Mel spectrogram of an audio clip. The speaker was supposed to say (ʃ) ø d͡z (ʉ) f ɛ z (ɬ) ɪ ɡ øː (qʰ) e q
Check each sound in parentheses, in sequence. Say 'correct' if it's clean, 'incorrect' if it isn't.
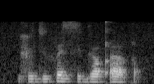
incorrect: ʂ, correct, incorrect: s, incorrect: qʼ

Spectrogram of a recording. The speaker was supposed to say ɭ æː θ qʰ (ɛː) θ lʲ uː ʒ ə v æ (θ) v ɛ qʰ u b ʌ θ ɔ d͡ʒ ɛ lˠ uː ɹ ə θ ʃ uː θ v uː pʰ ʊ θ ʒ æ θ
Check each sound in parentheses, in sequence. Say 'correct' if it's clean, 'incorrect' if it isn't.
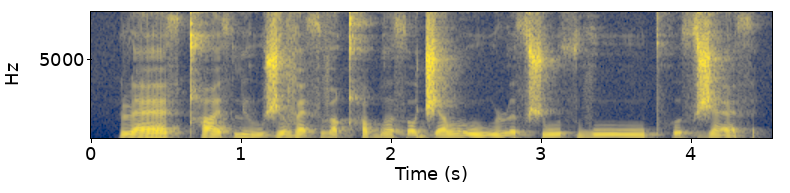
correct, correct

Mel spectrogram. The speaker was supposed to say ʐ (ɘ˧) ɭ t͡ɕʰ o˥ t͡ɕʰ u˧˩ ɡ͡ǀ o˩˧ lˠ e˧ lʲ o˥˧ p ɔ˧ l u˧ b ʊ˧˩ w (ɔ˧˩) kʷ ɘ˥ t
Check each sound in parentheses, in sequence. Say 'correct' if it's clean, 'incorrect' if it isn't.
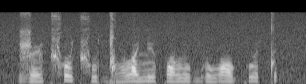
incorrect: ɘ˩˧, correct

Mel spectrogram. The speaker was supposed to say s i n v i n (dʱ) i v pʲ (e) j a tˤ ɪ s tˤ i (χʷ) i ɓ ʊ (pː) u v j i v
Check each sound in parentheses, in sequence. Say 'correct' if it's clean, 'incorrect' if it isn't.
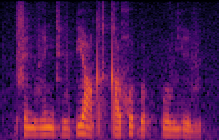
correct, correct, correct, correct

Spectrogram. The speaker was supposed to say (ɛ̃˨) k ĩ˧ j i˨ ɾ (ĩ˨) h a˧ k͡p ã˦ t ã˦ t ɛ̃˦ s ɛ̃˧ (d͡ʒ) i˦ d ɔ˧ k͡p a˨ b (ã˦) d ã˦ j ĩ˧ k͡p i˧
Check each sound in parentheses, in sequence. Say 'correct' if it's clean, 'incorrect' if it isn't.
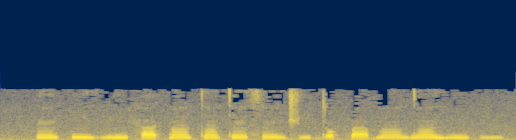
incorrect: ɛ̃˧, correct, correct, incorrect: ã˧

